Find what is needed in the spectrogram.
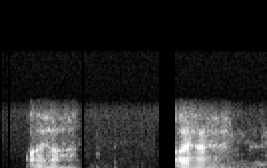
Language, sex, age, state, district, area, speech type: Manipuri, male, 18-30, Manipur, Chandel, rural, conversation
